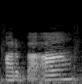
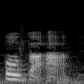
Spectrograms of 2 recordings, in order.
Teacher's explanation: one of the shibboleths is whether people pronounce the R sound in the word for four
